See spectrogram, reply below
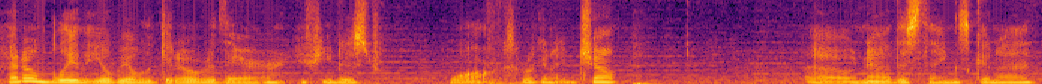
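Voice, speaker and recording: A woman's voice: sits low, normal speed, warm tone, faint music behind. A woman streamer talking casually through a video game, thinking aloud and chatty. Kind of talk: casual gameplay commentary.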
